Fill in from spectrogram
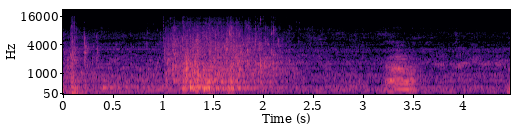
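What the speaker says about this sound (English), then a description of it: "And let's do the single flush and see how that operates." A household toilet runs a single flush with debris dropped into the bowl, a rushing gurgle that swells then drains away, with a smaller second surge of water refilling near the end.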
